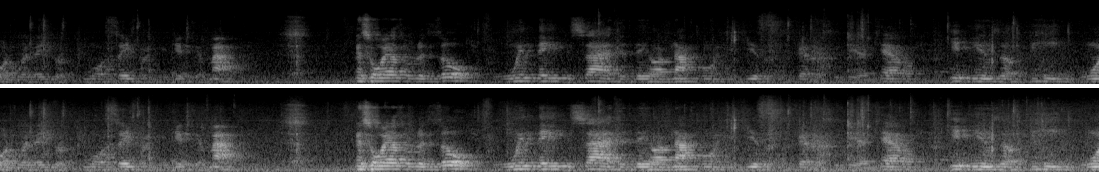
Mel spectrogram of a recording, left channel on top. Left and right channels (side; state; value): left; quieter; 10.3 dB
